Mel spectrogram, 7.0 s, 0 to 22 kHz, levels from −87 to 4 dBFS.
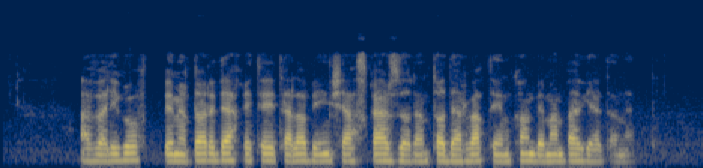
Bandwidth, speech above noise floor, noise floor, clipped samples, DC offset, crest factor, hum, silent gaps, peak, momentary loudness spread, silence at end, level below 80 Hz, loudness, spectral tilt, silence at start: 7.2 kHz; 42 dB; -63 dBFS; under 0.1%; under 0.1%; 18 dB; none; none; -4 dBFS; 8 LU; 0.75 s; -62 dBFS; -21 LUFS; -7 dB/octave; 0.8 s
